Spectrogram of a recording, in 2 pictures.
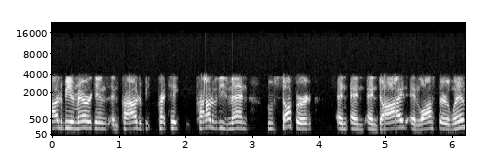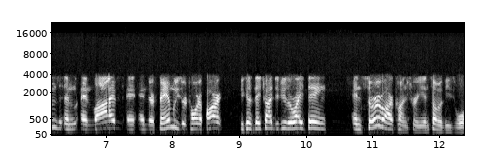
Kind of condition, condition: link, phone line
